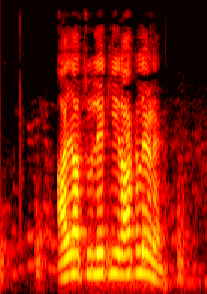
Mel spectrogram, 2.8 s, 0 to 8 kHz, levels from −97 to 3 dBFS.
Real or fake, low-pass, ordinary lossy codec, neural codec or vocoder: real; 7.2 kHz; MP3, 64 kbps; none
